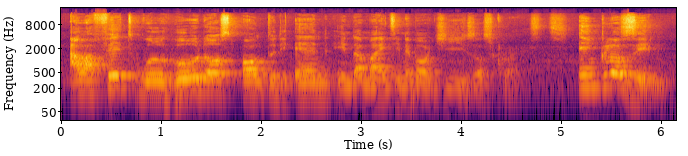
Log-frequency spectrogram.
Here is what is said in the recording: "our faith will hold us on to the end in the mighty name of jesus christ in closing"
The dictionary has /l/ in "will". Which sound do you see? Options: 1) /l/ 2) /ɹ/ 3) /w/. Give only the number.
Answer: 1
